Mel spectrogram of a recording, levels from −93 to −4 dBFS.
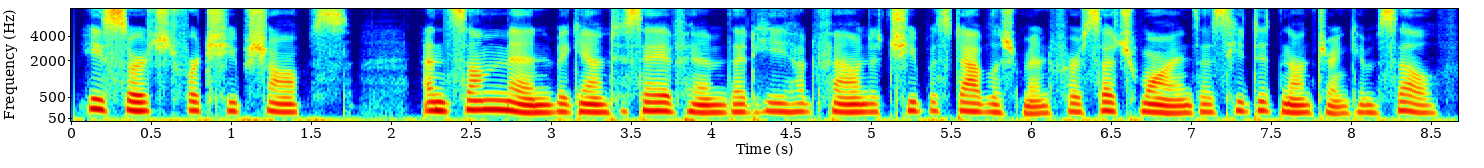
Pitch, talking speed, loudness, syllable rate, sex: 170 Hz, 200 wpm, -17 LUFS, 4.4 syllables/s, female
